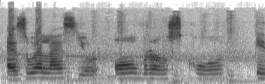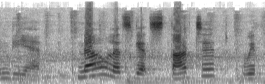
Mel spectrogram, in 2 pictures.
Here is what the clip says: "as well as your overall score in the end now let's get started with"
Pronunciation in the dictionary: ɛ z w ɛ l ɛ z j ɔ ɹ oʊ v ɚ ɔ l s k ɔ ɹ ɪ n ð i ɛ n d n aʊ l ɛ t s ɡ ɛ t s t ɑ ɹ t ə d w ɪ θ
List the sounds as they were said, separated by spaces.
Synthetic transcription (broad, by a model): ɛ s w ɛ l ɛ s j ɔ ɹ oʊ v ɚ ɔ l s k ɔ l ɪ n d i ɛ n n aʊ l ɛ t s ɡ ɛ t s t ɑ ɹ t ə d w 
